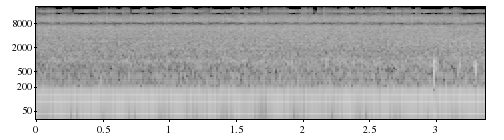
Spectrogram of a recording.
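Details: Jeep Grand Wagoneer with a Hemi V8 swap, after new IAT, MAP, coolant temp sensors and EGR valve failed to help; a lumpy, uneven, misfiring idle. Fuel pressure reads 78–80 psi instead of 58–60, and a bad fuel pressure regulator is suspected.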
